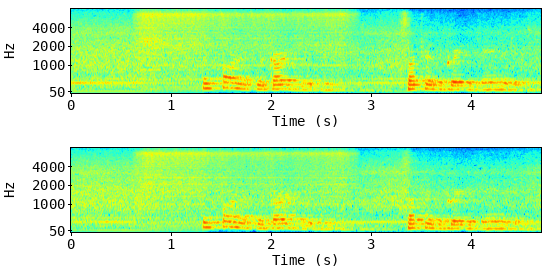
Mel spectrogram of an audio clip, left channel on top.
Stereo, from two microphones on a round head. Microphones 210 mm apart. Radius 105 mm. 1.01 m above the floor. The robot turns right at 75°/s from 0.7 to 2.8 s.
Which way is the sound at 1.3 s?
25° left.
